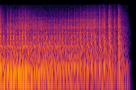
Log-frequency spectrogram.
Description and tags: Grince Arm Lo-Mid-Lo
a cupboard creaking
cupboard, door, creaking, horror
